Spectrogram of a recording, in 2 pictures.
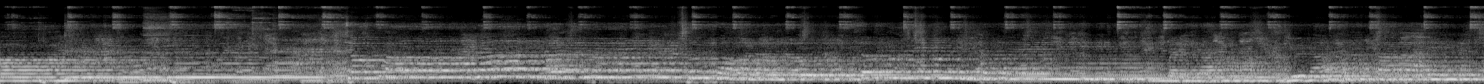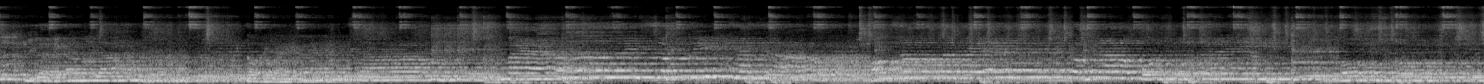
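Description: A man and a woman singing into microphones over amplified music, with a hand tambourine shaken along in time.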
